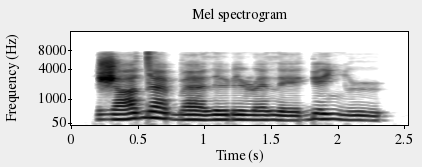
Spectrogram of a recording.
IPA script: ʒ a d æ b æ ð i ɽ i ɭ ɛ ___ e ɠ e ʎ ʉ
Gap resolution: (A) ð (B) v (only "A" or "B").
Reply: A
